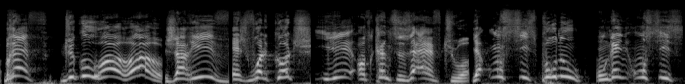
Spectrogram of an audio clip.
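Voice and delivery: voix nettement plus haute, emballée; récit excité. Real, not acted. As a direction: relance l'histoire avec emphase, haut perché. Relance animée de son récit. (récit emballé, voix haute)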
